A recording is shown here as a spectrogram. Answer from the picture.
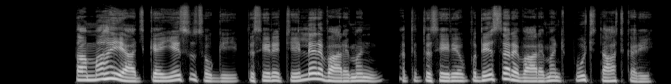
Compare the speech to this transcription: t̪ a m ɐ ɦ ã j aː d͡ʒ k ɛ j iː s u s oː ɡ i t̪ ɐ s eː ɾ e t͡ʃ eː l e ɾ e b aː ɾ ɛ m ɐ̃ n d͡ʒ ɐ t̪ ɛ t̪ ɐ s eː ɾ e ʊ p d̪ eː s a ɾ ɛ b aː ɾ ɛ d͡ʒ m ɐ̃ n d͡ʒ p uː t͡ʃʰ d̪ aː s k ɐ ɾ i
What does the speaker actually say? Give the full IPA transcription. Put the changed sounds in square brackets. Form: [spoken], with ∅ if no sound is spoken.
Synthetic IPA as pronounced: t̪ a m ɐ ɦ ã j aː d͡ʒ k ɛ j iː s u s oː ɡ i t̪ ɐ s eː ɾ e t͡ʃ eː l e ɾ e b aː ɾ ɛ m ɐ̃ n d͡ʒ ɐ t̪ ɛ t̪ ɐ s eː ɾ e ʊ p d̪ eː s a ɾ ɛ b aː ɾ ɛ [∅] m ɐ̃ n d͡ʒ p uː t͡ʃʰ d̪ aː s k ɐ ɾ i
